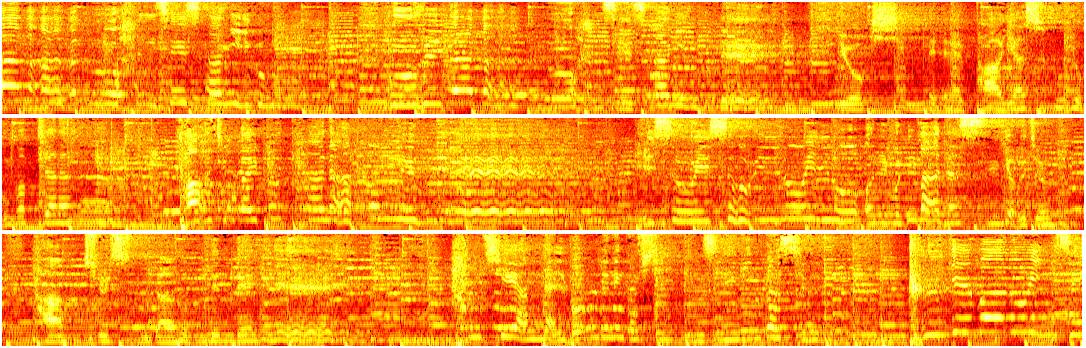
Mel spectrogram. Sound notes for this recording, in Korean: 유쾌한 만남 공개방송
